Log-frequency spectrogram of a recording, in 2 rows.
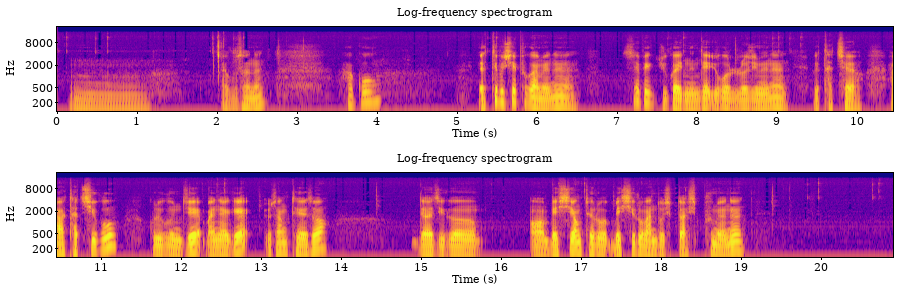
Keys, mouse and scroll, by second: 0.0 click, 0.5 click, 2.0 click, 2.2 click, 2.8 shift+middle click, 3.5-5.3 scroll down 12, 5.3 scroll down 1, 5.4 click, 7.6 click, 8.5 shift+middle click, 8.7 shift+scroll up 1, 9.0 click, 9.2 click, 10.6-12.1 scroll up 14, 12.1 middle click, 12.5 click, 12.7 Tab, 13.0 middle click, 13.7 Tab, 14.0-14.3 scroll up 2, 14.3 Tab, 14.5 middle click, 15.9 scroll down 1, 16.3 Tab, 16.7 click, 16.9 click, 17.4 shift+middle click, 17.9 middle click, 19.4 middle click, 19.9 click, 20.2 Tab, 20.7 click.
